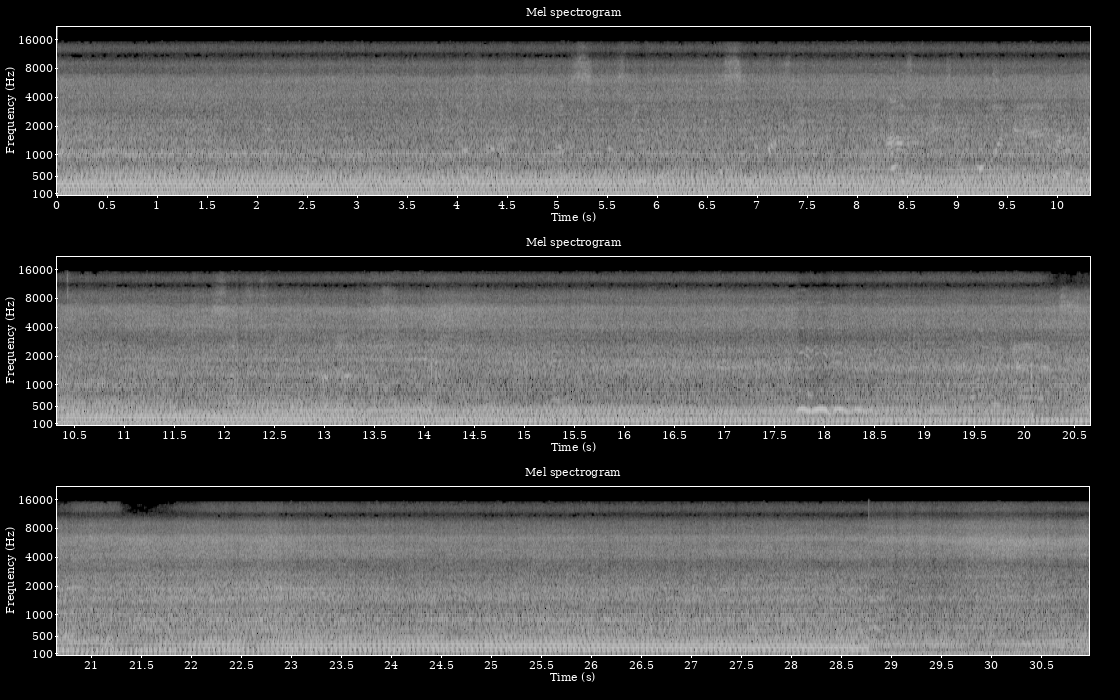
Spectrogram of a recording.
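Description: Single-engine Van's RV light aircraft's piston engine and propeller droning steadily in the cockpit at a constant power setting. Shortly before the end the drone abruptly drops a little in level and its tone shifts.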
